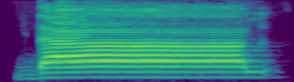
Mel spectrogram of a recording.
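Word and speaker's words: دال: এই অক্ষরের নাম কি দাল জিব্বার গা উপরে দুই দাঁতের গোড়ায় লাগাবেন লাগিয়ে তিন আলিফ টেনে উচ্চারণ করতে হবে সবাই একসাথে জোরে বলেন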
